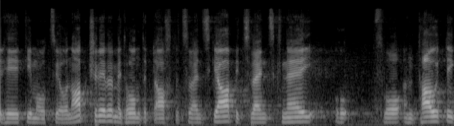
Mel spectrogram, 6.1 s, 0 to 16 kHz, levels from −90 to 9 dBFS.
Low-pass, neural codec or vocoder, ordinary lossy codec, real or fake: 10.8 kHz; none; Opus, 16 kbps; real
